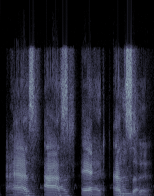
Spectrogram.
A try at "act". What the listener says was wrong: Okay, I heard a little oct, but act. All right, not bad, not bad.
